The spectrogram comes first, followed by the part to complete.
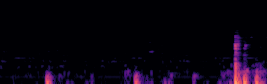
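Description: A few soft, low thumps, then a louder thud about three and a half seconds in.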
